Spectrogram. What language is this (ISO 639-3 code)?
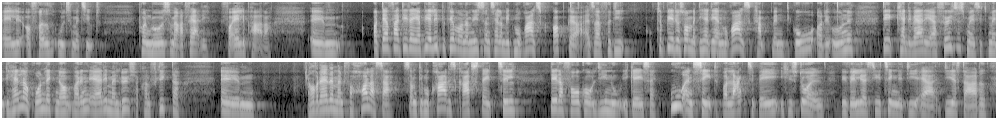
dan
